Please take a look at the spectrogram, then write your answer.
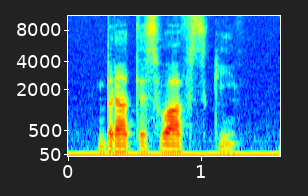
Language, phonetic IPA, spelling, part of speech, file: Polish, [ˌbratɨˈswafsʲci], bratysławski, adjective, Pl-bratysławski.ogg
